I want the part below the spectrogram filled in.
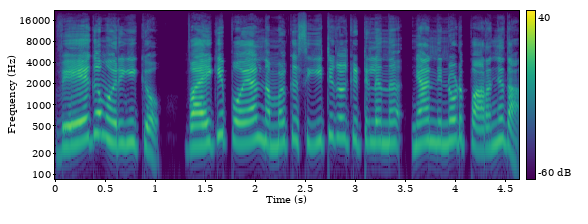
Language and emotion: Malayalam, angry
